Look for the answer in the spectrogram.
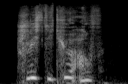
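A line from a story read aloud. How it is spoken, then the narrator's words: Breathless reply. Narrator (German): gab Lilli atemlos zurück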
